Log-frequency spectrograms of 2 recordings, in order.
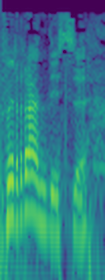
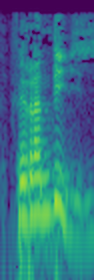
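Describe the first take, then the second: First: The name ends with an audible s sound. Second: The name ends without any s sound. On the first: This is the local, homely way of saying it. The speaker calls it wrong. "Ferrandis si dice proprio a Terni, si dice Ferrandis" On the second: This is the refined, proper way of saying it. The speaker calls it right. "la pronuncia più squisita è sì, questa"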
